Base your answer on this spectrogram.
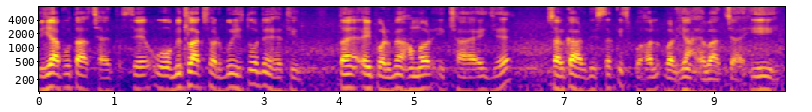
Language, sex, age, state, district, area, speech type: Maithili, male, 60+, Bihar, Madhubani, rural, spontaneous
